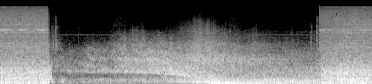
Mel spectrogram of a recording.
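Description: A twin-engine jet fighter climbs past on afterburner, its roar swelling.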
